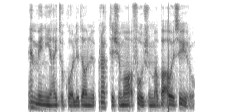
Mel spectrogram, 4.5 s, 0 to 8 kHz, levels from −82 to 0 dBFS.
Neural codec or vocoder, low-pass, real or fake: none; 7.2 kHz; real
